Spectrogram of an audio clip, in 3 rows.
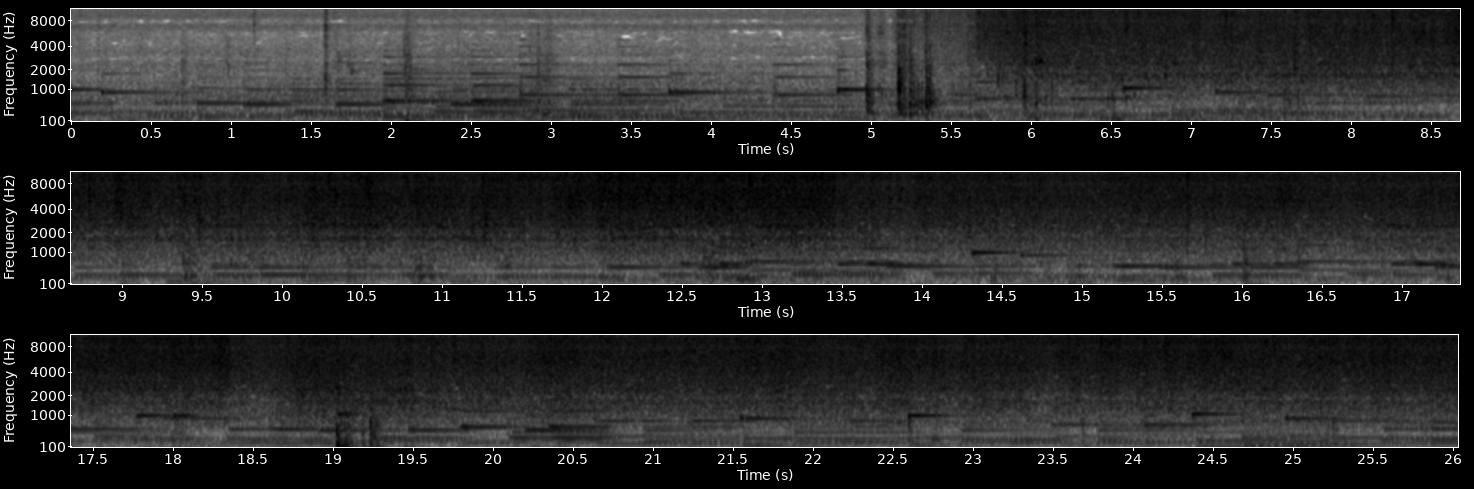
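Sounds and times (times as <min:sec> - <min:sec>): background music: 0:00.0 - 0:26.0
vegetables sizzling in oil: 0:05.4 - 0:26.0
spatula scraping wok: 0:05.6 - 0:26.0
meat thumping into pan: 0:18.8 - 0:19.6.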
